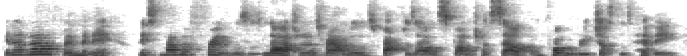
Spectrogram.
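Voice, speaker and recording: A woman reading a children's novel aloud in expressive storytelling narration. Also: on the high side, moderate pace. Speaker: storybook reader. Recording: echoey room.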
